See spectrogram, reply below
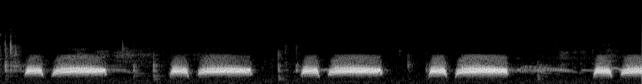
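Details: Spotted dove coos, from a male and female, meant to stimulate a trained bird: paired phrases of a brief note and a longer level coo, repeated steadily about four times with faint clicks.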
